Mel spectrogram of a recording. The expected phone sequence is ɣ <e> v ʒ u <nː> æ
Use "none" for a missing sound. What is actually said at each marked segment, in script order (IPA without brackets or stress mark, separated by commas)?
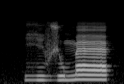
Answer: i, m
